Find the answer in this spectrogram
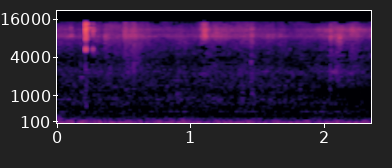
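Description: Wind buffeting a handheld phone's microphone: a steady, uneven low rumble, with a faint click shortly after the start.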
